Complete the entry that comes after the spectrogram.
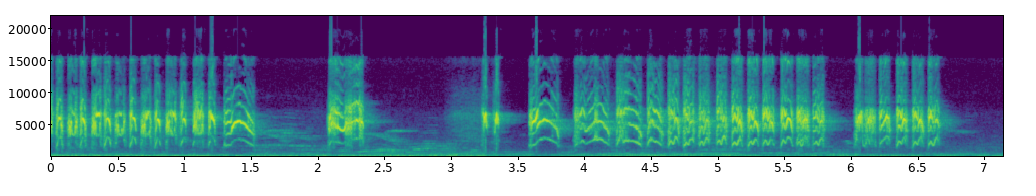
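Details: Sogon in strong voice, played to provoke wild or kept sogon into calling: long runs of rapid, high, rattling chirps broken by sharp arched whistled notes, then more fast chattering bursts.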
